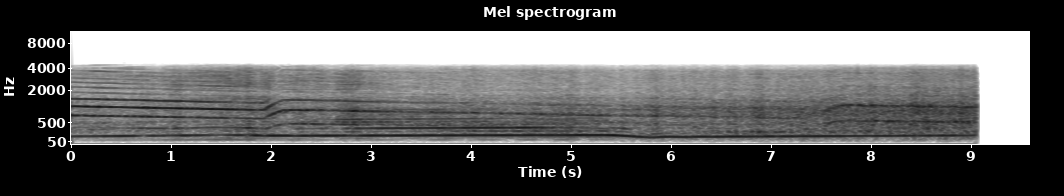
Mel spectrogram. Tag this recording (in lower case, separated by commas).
medium engine (mid frequency), vehicle, engine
